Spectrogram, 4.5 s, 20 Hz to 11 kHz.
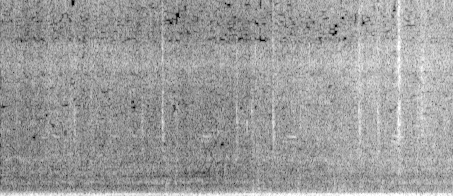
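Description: A 4x4's engine running at low speed, a steady low rumble.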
